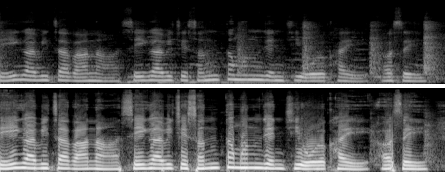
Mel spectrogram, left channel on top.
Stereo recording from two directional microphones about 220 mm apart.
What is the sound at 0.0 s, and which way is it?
Speech, 50° right (ahead or behind).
